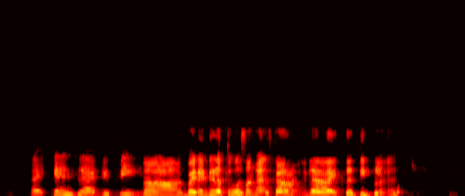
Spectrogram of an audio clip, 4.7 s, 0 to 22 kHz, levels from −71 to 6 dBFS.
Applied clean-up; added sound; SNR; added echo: neural mask model DeepFilterNet 3.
